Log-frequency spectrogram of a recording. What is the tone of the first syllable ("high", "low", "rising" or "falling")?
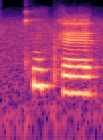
falling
